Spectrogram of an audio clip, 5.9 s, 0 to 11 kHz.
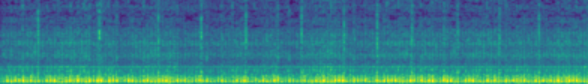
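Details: ET8 model engine, first run since its last carburettor work, main needle about a half turn open. It started very easily; a steady, even high-pitched buzz holds one speed with no misses or surging: normal running.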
